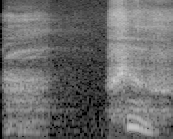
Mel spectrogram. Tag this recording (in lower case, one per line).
breathing
human voice
respiratory sounds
